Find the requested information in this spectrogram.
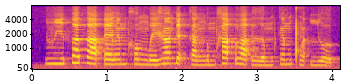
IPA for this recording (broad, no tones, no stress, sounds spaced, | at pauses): β i θ a θ a ʔ ɛ l ɛ̃ m x ɔ ŋʷ e ɣ ã ɠ ɛ ʔ k a ŋ ə m x a ʔ β a ʔ ɣ ə m k ɛ̃ m kʷʰ ã ʔ ʎ ʊ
